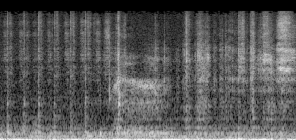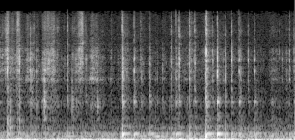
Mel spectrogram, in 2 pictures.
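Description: Fingernails tap and scratch an empty, thin white disposable plastic bowl held close to the microphone. The sound is a busy run of quick, dry clicks and bright scratchy rasps that stay at a fairly steady level over a constant low rumble.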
